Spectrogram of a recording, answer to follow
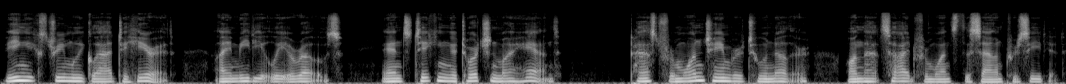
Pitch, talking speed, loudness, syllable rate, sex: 140 Hz, 170 wpm, -18 LUFS, 5.4 syllables/s, male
